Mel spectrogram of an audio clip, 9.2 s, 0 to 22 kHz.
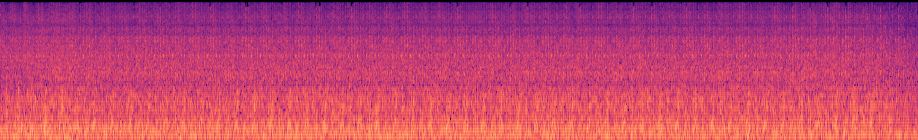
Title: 2006 duramax engine knock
